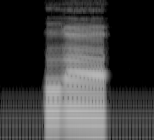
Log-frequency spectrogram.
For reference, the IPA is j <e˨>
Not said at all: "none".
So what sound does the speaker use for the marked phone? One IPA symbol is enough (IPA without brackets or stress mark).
e˨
